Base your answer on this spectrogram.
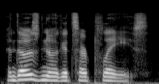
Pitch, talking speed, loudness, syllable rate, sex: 185 Hz, 190 wpm, -15 LUFS, 5.7 syllables/s, female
